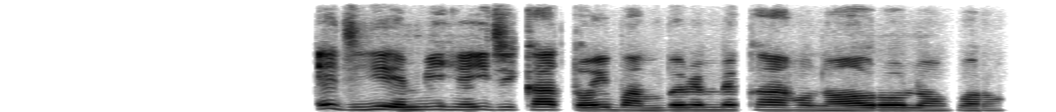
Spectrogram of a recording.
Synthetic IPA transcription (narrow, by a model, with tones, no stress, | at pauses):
e˦d͡ʒi˨je˦˨m̩˦i˦ɦe˦i˦d͡ʒi˦ka˦a˦tɔ˨ɪ˦ɡ͡ba˨m̩˦be˦ɾe˦m̩˦me˦ka˦a˦ɦʊ˨nɔ˨ɔ˦ɾʊ˦lɔ˨ŋ͡m̩˦k͡pɔ˦ɾɔ˦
